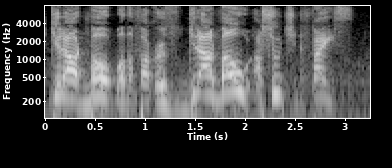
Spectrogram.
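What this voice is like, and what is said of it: Poor Punisher character voice. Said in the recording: “That was my Punisher impersonation, and it sucked.”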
